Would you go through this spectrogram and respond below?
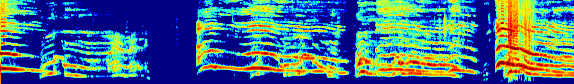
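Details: A singing Otterhound mix dog howls in long, tonal, wavering notes that slide up and down. Three drawn-out phrases are separated by a short silence, and a sharper, higher cry comes near the end.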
